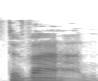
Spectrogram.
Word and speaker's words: divan: century, which helps establish the original Middle Persian form was divan, not Devon, despite later legends that traced the origin of the word to the latter form. The variant pronunciation Devon, however, did exist, and is the form surviving to this day in Tajiki Persian.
